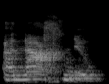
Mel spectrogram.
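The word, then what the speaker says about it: אנחנו: a short sound but it's the end of a syllable it's silent yeah so it's an achnu exactly okay um there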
